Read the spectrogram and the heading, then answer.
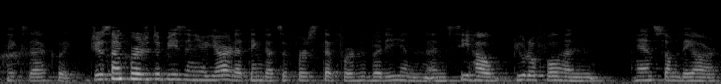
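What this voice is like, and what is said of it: French accent in English. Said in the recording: “Is your accent from Minnesota? ... I came from France ... this accent will always be with me”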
